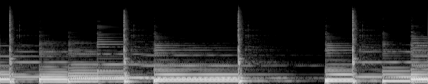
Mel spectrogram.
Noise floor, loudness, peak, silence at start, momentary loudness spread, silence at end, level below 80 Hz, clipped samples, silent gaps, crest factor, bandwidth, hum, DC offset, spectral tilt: -38 dBFS; -15 LUFS; 0 dBFS; 0 s; 5 LU; 0 s; -42 dBFS; under 0.1%; none; 14 dB; 13 kHz; none; under 0.1%; -8.5 dB/octave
